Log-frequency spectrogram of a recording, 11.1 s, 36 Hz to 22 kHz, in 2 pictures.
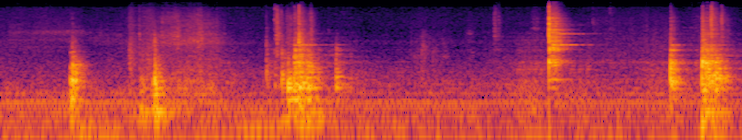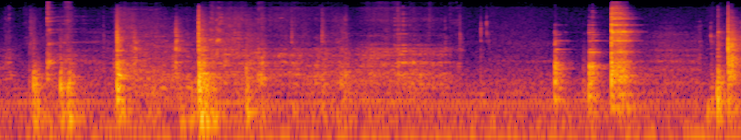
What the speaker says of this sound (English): take a scoop or a spoon and fill the mixture probably about 3/4 full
